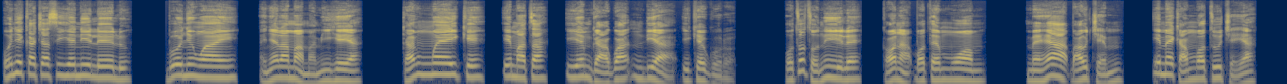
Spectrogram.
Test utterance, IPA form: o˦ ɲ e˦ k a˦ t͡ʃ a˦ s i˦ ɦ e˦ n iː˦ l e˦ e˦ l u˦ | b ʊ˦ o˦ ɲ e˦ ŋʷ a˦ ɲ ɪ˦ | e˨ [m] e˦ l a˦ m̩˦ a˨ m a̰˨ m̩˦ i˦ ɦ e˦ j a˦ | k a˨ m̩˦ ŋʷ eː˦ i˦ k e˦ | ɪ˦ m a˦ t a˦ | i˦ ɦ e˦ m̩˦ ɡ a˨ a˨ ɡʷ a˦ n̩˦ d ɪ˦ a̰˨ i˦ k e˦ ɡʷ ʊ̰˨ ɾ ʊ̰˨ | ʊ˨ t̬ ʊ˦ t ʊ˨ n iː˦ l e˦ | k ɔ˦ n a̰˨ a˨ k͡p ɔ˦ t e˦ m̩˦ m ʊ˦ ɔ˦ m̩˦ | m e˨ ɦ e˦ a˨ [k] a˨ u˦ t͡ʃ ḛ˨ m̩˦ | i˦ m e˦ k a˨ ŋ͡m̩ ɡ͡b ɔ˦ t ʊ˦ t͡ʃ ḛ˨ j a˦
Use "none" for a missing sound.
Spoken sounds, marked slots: ɲ, k͡p

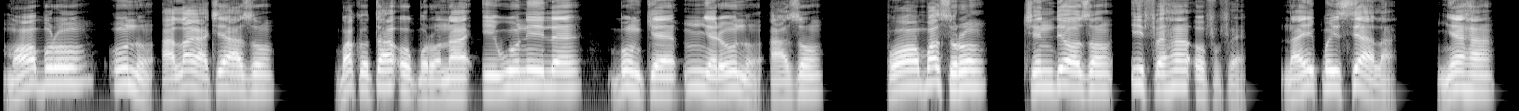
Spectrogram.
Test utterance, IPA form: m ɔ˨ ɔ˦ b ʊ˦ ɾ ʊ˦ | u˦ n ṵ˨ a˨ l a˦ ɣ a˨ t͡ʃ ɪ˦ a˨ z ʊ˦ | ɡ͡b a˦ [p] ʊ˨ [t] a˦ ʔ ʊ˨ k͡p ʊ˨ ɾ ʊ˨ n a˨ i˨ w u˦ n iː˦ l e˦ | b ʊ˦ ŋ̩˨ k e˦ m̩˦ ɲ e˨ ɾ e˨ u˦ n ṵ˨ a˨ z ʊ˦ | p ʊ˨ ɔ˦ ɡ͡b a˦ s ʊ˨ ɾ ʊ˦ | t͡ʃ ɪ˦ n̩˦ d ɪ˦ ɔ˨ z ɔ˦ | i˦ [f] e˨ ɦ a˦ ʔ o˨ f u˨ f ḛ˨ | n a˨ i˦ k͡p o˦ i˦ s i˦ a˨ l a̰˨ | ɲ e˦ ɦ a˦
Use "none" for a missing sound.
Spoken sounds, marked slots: k, t, f

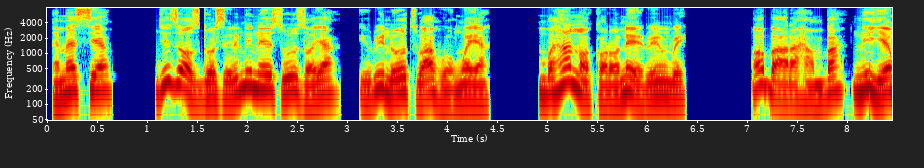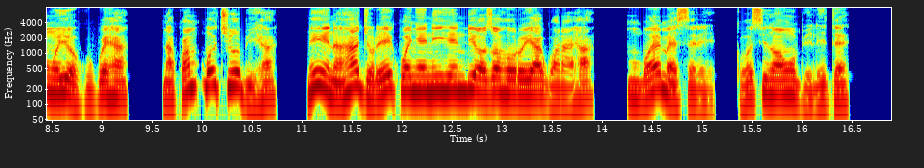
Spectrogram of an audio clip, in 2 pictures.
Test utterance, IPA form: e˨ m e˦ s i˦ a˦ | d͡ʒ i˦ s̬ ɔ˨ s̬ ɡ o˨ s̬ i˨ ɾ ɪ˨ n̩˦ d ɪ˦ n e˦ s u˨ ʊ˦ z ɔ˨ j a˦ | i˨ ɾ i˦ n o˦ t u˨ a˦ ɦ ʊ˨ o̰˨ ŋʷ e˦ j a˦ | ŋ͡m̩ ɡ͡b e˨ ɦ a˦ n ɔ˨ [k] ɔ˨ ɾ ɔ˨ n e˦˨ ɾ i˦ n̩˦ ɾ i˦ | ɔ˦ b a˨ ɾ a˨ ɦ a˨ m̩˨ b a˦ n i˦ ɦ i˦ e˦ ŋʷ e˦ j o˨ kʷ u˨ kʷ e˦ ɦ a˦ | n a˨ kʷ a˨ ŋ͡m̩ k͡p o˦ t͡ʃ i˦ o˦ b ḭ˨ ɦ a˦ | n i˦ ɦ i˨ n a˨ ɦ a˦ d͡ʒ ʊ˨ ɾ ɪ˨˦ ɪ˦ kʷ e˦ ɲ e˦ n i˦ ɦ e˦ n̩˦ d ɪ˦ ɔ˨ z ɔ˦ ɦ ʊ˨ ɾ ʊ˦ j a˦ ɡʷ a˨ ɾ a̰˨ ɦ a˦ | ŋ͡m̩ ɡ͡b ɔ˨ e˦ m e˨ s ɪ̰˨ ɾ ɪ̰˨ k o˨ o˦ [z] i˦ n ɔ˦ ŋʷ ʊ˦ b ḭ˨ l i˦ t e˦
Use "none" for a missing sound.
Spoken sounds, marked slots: k, s

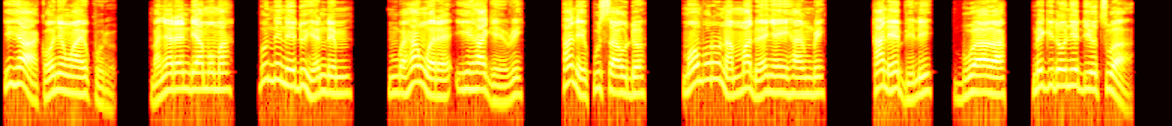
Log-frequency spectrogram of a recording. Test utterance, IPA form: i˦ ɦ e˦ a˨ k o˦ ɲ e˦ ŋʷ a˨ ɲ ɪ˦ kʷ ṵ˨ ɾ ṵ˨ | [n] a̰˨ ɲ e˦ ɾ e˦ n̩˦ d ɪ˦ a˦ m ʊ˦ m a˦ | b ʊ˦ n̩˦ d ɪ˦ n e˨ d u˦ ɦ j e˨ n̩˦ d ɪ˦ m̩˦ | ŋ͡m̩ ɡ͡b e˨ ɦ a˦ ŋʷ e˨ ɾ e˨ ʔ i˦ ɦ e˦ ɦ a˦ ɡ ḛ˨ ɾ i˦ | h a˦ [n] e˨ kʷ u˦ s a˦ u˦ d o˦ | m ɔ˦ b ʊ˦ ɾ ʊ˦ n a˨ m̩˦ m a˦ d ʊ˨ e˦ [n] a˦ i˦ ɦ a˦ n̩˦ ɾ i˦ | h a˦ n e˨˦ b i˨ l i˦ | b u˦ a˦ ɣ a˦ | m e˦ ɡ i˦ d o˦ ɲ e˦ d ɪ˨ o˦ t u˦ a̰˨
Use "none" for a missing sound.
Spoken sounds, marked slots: m, n, ɲ

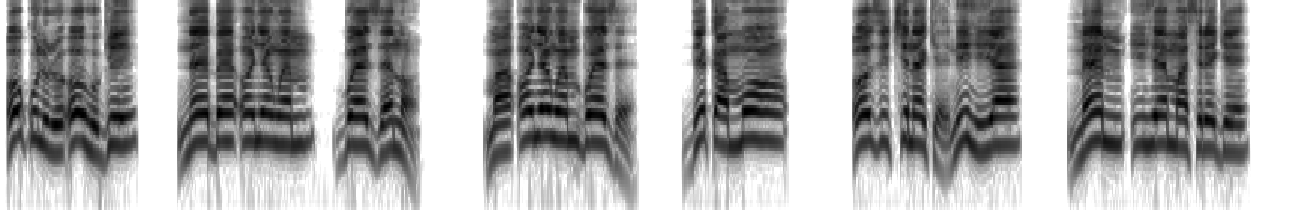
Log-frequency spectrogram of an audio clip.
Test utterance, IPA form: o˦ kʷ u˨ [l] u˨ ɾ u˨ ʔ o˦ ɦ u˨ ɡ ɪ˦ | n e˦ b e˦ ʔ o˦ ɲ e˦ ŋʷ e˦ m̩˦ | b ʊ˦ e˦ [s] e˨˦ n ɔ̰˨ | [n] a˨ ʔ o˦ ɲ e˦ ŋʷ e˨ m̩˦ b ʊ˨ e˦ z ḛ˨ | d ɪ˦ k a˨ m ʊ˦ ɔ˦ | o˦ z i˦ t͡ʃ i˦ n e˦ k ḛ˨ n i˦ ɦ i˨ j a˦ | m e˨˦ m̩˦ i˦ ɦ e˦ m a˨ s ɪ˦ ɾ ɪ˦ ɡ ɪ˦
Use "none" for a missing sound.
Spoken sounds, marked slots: l, z, m

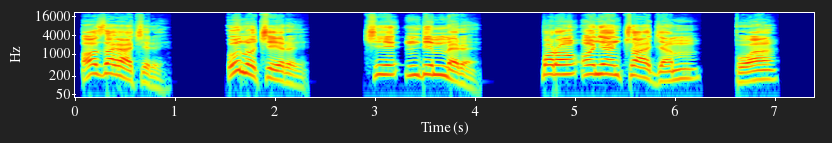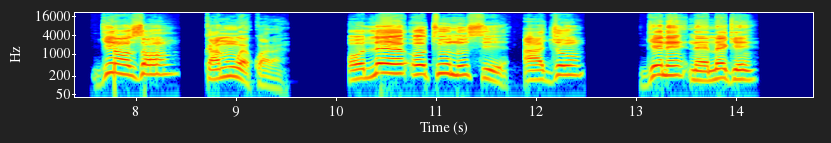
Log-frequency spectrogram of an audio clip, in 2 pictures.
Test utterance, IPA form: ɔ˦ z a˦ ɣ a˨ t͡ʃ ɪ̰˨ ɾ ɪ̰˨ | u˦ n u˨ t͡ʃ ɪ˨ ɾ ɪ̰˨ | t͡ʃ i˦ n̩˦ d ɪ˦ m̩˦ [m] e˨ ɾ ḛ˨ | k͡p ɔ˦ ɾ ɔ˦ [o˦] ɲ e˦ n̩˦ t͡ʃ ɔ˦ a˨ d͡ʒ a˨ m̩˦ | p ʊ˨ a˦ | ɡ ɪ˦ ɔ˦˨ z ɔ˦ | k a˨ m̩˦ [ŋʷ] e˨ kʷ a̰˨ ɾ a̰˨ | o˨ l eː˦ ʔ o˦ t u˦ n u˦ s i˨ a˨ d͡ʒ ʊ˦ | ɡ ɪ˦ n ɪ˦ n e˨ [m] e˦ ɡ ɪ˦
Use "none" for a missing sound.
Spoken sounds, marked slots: m, o˦, ŋʷ, m

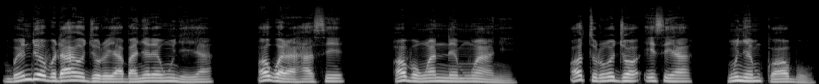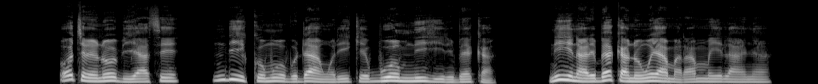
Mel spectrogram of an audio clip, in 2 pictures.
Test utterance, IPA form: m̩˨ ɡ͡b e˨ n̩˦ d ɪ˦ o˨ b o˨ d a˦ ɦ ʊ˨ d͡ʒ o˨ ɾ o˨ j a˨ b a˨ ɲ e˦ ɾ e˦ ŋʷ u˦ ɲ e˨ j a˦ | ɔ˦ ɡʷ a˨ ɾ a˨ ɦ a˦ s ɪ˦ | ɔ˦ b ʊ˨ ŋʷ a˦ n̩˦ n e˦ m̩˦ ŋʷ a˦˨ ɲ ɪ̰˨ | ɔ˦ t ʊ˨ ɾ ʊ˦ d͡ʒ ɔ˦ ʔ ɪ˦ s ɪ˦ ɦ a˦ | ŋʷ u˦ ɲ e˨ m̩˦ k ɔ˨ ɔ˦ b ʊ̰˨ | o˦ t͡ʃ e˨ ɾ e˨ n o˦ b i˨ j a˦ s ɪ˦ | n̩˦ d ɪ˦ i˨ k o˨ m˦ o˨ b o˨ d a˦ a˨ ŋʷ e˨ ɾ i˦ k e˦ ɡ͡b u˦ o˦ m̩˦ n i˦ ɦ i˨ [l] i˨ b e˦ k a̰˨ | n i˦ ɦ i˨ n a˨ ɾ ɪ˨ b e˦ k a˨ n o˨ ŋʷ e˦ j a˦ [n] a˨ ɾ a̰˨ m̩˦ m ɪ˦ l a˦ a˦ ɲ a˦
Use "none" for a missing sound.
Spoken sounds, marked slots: ɾ, m

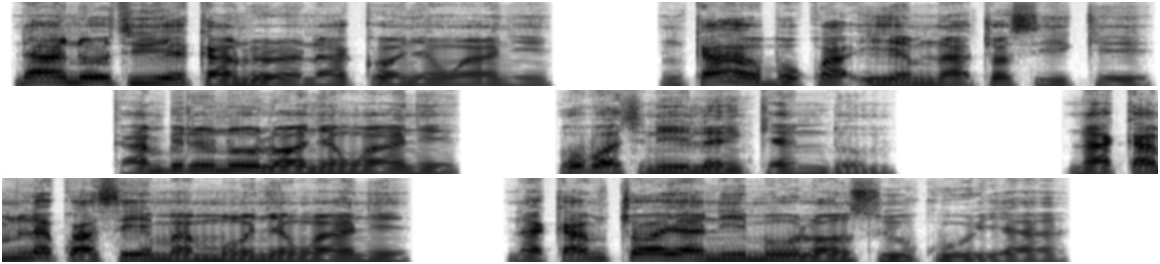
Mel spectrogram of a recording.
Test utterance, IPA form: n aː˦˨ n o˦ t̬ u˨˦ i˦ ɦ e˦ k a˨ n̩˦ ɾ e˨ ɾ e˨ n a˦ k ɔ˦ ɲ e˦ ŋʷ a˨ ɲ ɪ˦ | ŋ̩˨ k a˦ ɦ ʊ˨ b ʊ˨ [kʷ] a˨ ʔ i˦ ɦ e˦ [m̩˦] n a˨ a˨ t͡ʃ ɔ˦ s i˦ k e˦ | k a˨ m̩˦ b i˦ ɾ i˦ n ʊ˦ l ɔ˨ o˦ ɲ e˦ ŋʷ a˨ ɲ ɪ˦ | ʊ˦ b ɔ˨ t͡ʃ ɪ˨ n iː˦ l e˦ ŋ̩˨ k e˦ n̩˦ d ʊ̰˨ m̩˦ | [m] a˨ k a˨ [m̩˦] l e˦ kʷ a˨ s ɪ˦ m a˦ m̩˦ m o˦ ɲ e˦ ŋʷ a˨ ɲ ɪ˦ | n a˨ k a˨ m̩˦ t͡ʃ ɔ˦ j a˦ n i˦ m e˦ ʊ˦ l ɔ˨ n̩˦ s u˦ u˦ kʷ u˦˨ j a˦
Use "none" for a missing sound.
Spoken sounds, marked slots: kʷ, m̩˦, n, m̩˦

